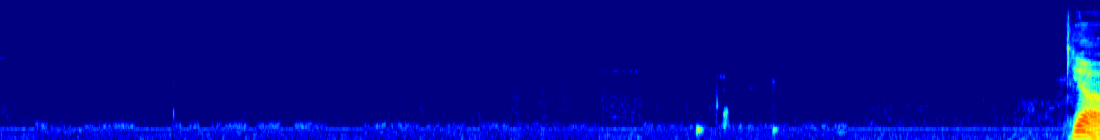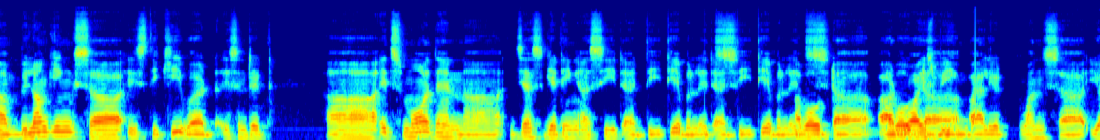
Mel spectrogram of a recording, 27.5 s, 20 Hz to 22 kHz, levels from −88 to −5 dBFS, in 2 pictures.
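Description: From 22.56 to 25.94 s, just after "seat at the table", the speech is most likely being captured a second time through a slower path, giving a doubled audio track. A full-band copy runs about a second behind, at about the same loudness as the original, so two overlapping streams of the same speech compete. The copy is dry, with no decay or added room sound, and it cuts in and out abruptly at those times.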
